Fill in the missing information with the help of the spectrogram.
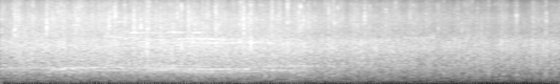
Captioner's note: cheering and clapping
